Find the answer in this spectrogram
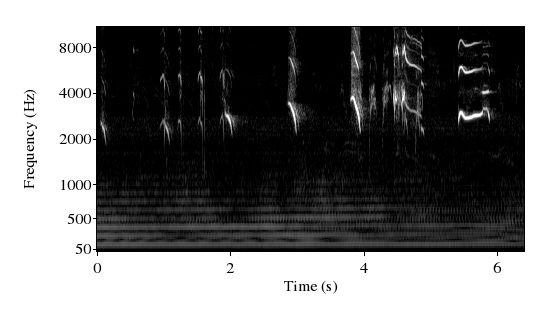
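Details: Osprey pair at their nest in Charlo, Montana, nest camera, 27 June 2018, early afternoon: a series of high, thin chirps that grow louder into ringing downslurred whistles, ending in a longer, sustained whistled note, with steady background hum.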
